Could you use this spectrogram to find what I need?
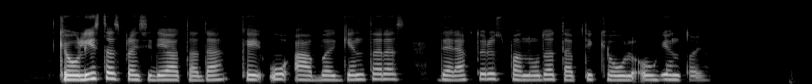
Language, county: Lithuanian, Klaipėda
